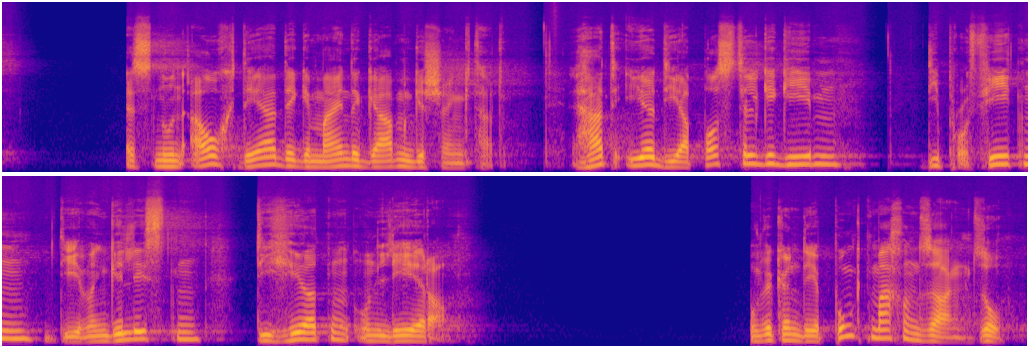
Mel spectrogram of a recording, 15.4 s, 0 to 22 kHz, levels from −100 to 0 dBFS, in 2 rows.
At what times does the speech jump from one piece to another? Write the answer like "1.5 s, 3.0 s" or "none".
none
